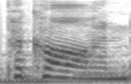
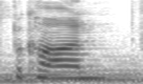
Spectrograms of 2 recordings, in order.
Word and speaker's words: pecan: Like pecan, it's pecan, not pecan. No. Pecan. Yeah. Or yeah, like, I say pecan.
